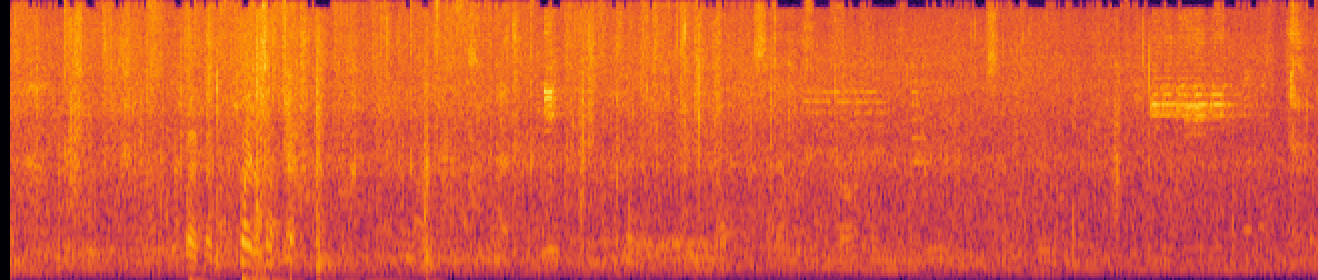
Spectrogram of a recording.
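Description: Men talk nearby in low, murmuring voices.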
